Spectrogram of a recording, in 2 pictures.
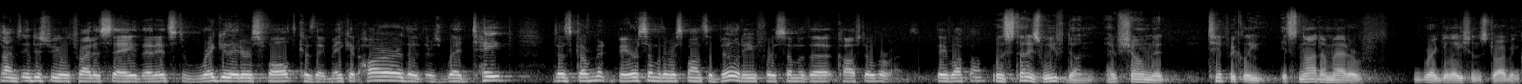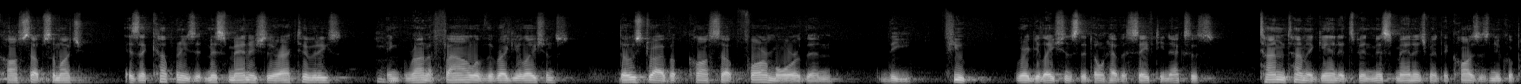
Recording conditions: live audience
